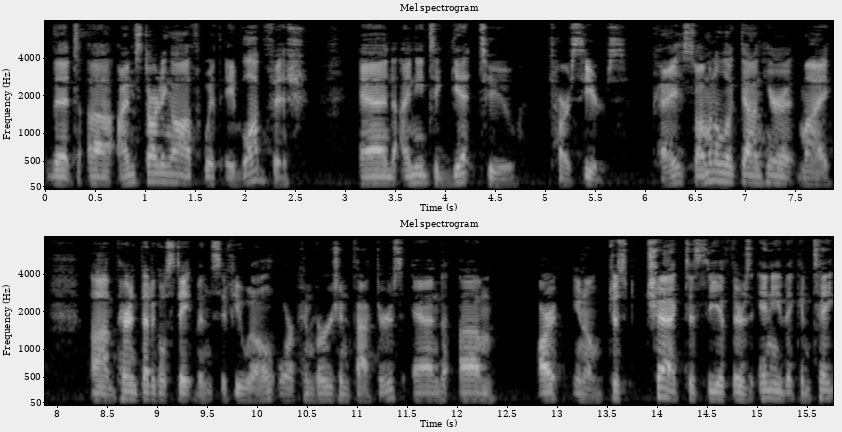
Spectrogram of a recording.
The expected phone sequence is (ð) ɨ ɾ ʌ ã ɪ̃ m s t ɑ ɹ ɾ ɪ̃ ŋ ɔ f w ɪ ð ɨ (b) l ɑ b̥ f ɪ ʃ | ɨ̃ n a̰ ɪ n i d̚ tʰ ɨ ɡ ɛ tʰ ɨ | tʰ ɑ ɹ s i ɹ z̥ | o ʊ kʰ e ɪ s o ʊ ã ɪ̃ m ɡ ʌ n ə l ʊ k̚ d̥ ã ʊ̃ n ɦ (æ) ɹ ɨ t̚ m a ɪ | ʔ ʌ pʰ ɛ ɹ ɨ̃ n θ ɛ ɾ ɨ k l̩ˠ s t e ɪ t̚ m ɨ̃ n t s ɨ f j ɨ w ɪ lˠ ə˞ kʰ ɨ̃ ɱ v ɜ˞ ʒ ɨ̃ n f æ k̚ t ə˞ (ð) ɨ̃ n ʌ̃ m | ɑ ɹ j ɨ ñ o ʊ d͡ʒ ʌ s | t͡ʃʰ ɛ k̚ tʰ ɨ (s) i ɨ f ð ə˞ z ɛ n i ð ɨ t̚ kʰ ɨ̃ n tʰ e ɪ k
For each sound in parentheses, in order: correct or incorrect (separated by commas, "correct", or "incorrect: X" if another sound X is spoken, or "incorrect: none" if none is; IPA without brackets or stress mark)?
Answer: correct, correct, incorrect: i, incorrect: z, correct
